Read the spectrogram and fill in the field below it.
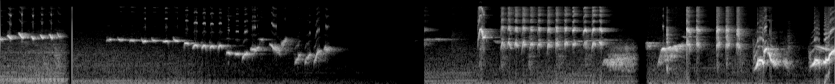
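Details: White-rumped shama singing, a sound meant to spur other shamas to sing: a fast trilled series, descending whistled phrases, a brief silence, then harsh chattering bursts and sharp rising whistles.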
